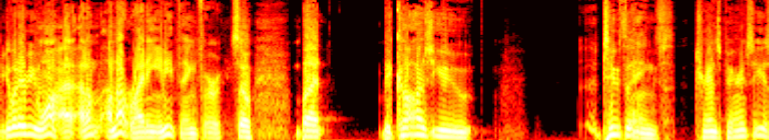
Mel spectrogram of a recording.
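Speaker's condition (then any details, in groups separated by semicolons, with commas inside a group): Spasmodic dysphonia; band crowns off for medical year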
